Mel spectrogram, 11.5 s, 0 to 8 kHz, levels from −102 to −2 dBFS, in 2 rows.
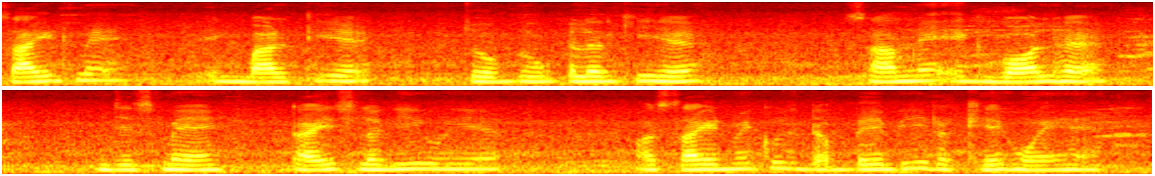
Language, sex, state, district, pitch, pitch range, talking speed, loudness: Hindi, male, Bihar, Darbhanga, 175 Hz, 165-185 Hz, 150 wpm, -18 LUFS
